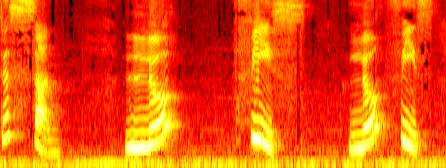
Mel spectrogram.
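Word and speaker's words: fils: son look peace look fees please take care that L is silent okay the next s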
